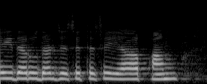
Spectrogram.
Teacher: नाक की सहायता नहीं, केवल मुख से सीधे सीधे बोला गया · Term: निरनुनासिक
